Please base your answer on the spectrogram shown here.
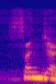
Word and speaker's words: संज्ञा: और आज जो हमको बात करने आज हमें बात करनी है संज्ञा के बारे में।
